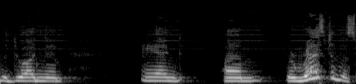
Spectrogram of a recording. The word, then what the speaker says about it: duodenum: It's called the duodenum. Can you say that? Duodenum. Or you can pronounce it duodenum. Yeah. So you'll hear it pronounced both ways, duodenum or duodenum.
